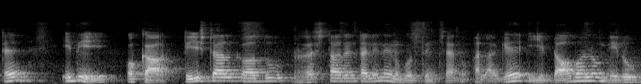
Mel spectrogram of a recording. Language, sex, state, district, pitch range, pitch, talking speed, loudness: Telugu, male, Andhra Pradesh, Manyam, 115-165 Hz, 145 Hz, 140 wpm, -20 LUFS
